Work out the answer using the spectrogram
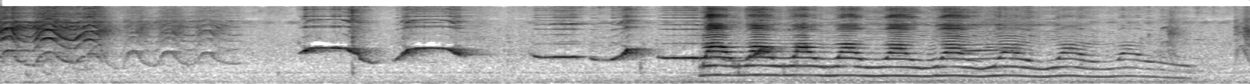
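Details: Grey laughingthrush, a mutant bird singing and dancing, gives quick wavering whistles, looping slurred notes, then a long, rich, slowly falling harmonic whistle lasting several seconds.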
